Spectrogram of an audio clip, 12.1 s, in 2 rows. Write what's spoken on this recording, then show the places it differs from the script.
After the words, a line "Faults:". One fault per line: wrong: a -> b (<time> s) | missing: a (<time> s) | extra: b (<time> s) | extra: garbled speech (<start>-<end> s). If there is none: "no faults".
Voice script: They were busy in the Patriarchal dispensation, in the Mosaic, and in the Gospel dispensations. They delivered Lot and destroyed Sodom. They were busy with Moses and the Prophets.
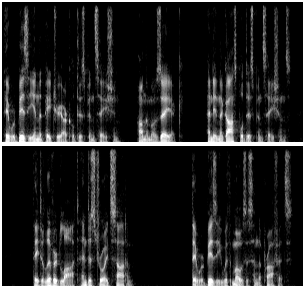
They were busy in the Patriarchal dispensation, on the Mosaic, and in the Gospel dispensations. They delivered Lot and destroyed Sodom. They were busy with Moses and the Prophets.
Faults:
wrong: in -> on (2.7 s)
